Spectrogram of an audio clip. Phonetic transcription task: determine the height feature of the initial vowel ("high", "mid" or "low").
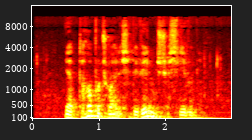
high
